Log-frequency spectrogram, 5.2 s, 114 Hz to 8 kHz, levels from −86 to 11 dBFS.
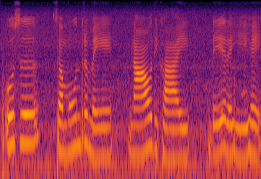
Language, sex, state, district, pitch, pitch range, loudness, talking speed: Hindi, female, Madhya Pradesh, Dhar, 205 Hz, 195-240 Hz, -15 LUFS, 90 wpm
